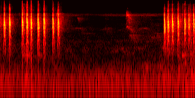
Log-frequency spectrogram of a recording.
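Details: Hand-reared caged Eurasian tree sparrow, aged over a year, gives bursts of quick high chirps, then a pause with one faint thin note, then another rapid chirping series.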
